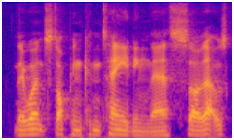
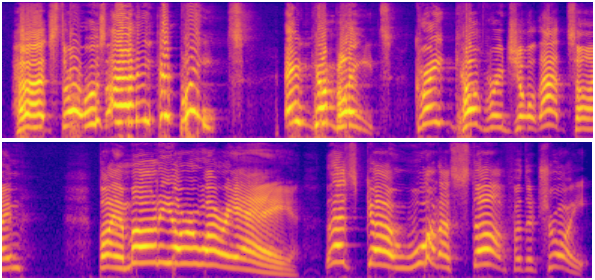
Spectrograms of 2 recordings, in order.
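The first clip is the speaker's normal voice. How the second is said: screaming celebration; 13 dB louder than usual. Real, not acted. Fan screaming as the Lions stop fourth down. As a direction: lose it completely at the stop.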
